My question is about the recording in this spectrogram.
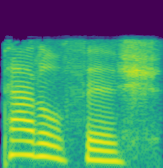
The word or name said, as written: paddlefish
